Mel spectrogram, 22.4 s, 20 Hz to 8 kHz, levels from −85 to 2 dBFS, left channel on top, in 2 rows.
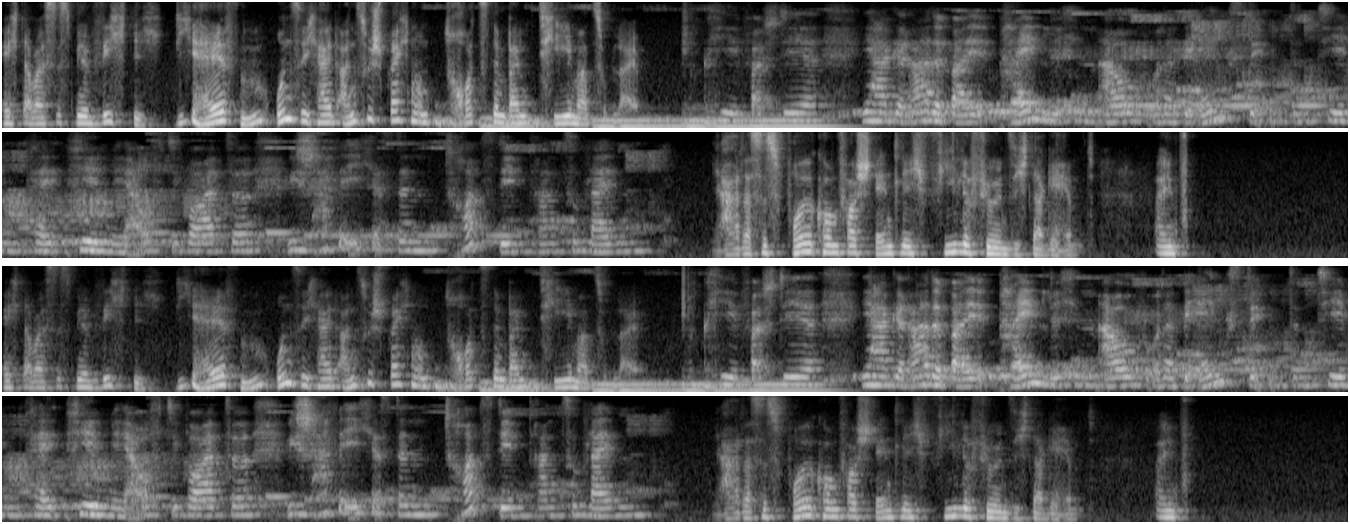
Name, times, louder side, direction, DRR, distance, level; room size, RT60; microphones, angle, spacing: voice 1, 0.0-5.3 17.1-20.2 20.8-21.1, left 5 dB, 50° left, 0.3 m, -23 dB
sound 1, 3.5-16.8, left 2 dB, 85° left, 1.7 m, -31 dB
voice 2, 5.7-16.5, right 2 dB, 90° right, 1.6 m, -28 dB
7.7 x 6.6 x 2.6 m
head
